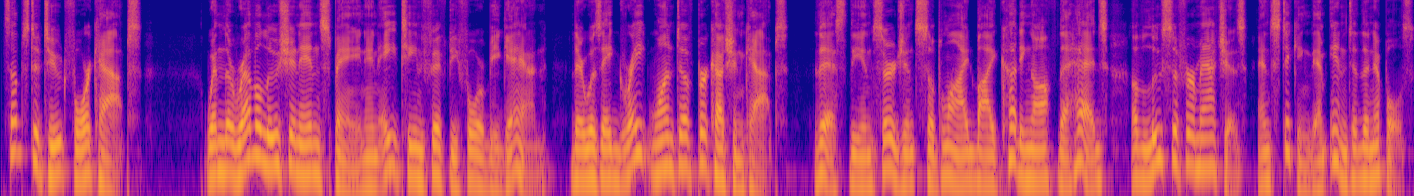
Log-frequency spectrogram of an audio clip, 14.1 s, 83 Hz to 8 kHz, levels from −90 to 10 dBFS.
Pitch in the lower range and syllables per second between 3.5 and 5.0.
Yes: low, 125 Hz; 4.8 syllables/s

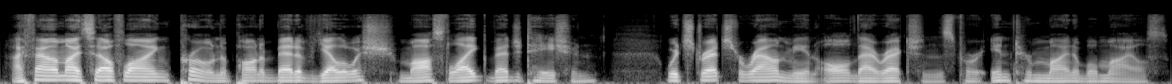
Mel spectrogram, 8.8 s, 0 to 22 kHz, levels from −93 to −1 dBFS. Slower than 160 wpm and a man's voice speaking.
Yes: average, 150 wpm; male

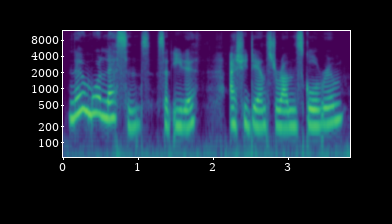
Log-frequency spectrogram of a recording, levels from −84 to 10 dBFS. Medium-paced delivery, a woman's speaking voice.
Yes: average, 170 wpm; female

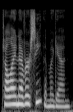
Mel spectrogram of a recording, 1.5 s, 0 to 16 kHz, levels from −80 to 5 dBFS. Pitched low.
No: high, 240 Hz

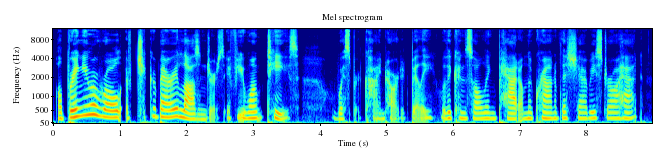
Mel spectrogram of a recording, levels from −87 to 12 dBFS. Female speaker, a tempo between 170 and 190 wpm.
Yes: female; average, 185 wpm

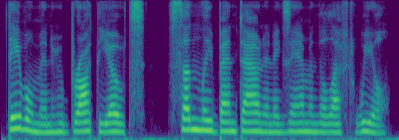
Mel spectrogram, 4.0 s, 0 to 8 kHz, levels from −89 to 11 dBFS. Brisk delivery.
Yes: fast, 210 wpm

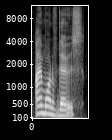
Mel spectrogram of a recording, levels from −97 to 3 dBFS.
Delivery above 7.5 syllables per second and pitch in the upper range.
Yes: 7.9 syllables/s; high, 195 Hz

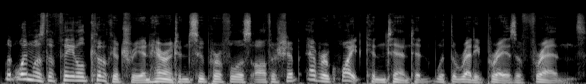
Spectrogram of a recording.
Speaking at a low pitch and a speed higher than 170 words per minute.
Yes: low, 125 Hz; average, 195 wpm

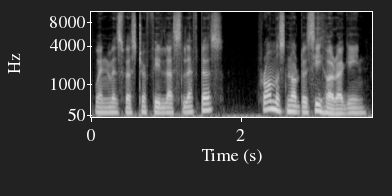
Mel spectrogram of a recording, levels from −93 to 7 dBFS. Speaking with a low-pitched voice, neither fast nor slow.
Yes: low, 130 Hz; average, 190 wpm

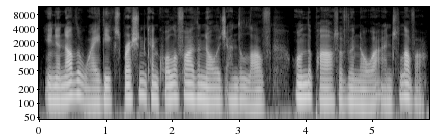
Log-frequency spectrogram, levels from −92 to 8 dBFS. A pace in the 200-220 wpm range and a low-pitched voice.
Yes: fast, 205 wpm; low, 115 Hz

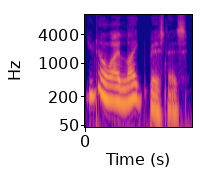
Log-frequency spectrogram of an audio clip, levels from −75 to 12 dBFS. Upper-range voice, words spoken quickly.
No: medium, 155 Hz; fast, 220 wpm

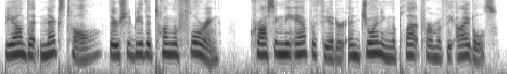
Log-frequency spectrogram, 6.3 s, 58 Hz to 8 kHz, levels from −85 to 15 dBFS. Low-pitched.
No: high, 200 Hz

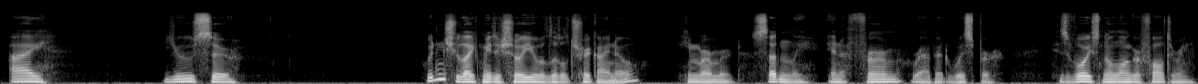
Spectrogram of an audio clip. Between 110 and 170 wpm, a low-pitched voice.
Yes: average, 140 wpm; low, 110 Hz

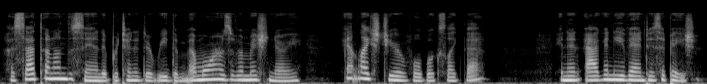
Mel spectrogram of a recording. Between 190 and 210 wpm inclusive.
Yes: fast, 205 wpm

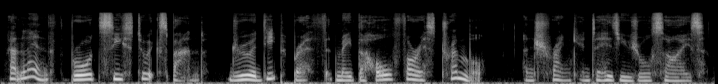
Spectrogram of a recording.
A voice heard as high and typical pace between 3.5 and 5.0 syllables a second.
Yes: high, 210 Hz; 4.6 syllables/s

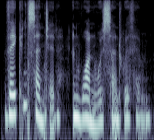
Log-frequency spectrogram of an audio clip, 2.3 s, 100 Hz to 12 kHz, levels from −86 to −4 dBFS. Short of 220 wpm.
Yes: fast, 205 wpm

